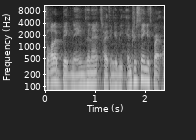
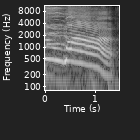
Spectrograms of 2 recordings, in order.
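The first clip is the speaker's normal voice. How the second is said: high, loud shriek of laughter; 5 dB louder than usual. Real, not acted. Laughing at her friend's joke, in a high loud shriek. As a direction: cackle way up high.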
